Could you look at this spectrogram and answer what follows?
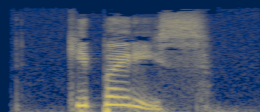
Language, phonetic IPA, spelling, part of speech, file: Russian, [kʲɪpɐˈrʲis], кипарис, noun, Ru-кипарис.ogg
- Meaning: cypress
